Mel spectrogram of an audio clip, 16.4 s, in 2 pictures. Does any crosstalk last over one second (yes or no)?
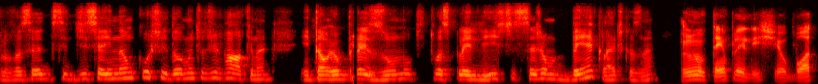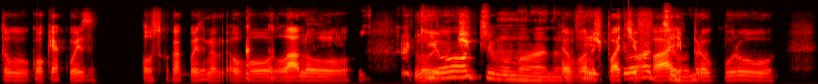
yes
